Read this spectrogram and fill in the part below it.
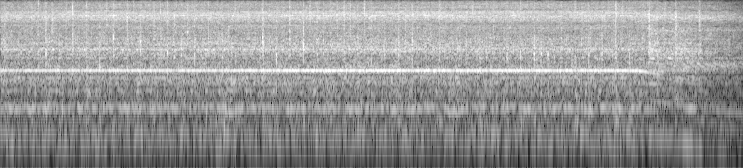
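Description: An electric mixer whirs through Oreo cheesecake batter in a home kitchen, a steady mechanical hum with a thin high tone that holds for several seconds, then slowly eases off at the end.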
